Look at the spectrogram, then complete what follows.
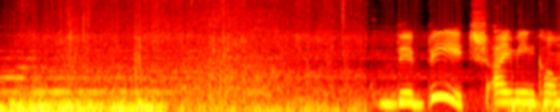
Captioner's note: shoes tapping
